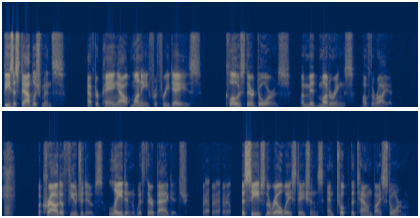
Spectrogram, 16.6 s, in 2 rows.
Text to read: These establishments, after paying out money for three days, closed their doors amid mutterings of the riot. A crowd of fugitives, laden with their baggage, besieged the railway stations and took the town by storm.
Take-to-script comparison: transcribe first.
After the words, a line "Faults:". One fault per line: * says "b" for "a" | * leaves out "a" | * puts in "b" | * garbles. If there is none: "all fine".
These establishments, after paying out money for three days, closed their doors amid mutterings of the riot. A crowd of fugitives, laden with their baggage, besieged the railway stations and took the town by storm.
Faults:
all fine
